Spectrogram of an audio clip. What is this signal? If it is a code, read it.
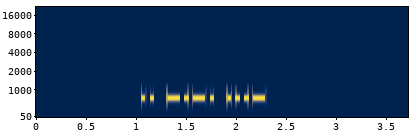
Morse code, heard as a keyed tone, about 28 wpm, 700 Hz. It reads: ICV
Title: USA Call Sign Postfixes - 3 Letters 28wpm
